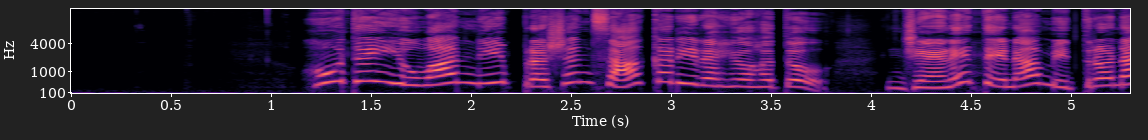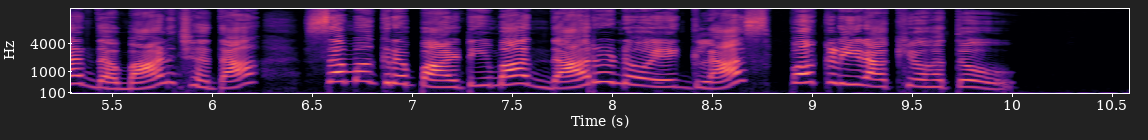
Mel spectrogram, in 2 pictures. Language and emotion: Gujarati, happy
